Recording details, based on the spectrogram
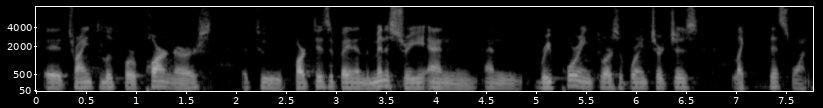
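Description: A middle-aged man speaks English with a Mexican accent at a medium pitch. He is a missionary guest answering questions, plain-spoken and a little halting, often repeating words as he explains. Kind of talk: informal interview before a church audience.

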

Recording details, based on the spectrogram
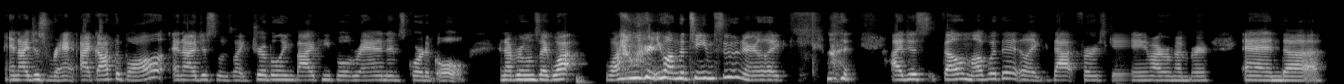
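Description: A woman's voice: medium pitch, steady tone, normal speed, sharp tone. Young woman, chatty, easy laugh, casual guest storytelling, lots of fillers. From Florida, USA. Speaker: guest, former soccer player. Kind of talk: casual interview chat.

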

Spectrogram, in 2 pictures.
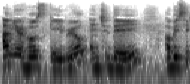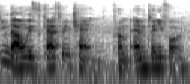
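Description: Playful man hosting a podcast, higher voice. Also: normal speed. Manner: friendly, playful, hesitant restarts. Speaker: podcast host. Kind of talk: hosting a casual interview podcast.

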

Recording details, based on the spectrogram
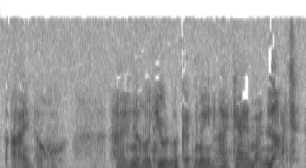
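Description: A man's voice: low-pitched, big pitch swings, moderate pace, breathy edge, exaggerated voice. An actor playing a panicked young man who stammers, gasps and pleads in a 1970s radio drama. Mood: desperate. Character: panicked young man trapped in an old man's body. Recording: dull, noisy old radio recording.

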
